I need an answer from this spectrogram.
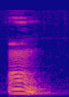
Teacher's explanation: nasale, postérieure, ouverte et agrandie.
